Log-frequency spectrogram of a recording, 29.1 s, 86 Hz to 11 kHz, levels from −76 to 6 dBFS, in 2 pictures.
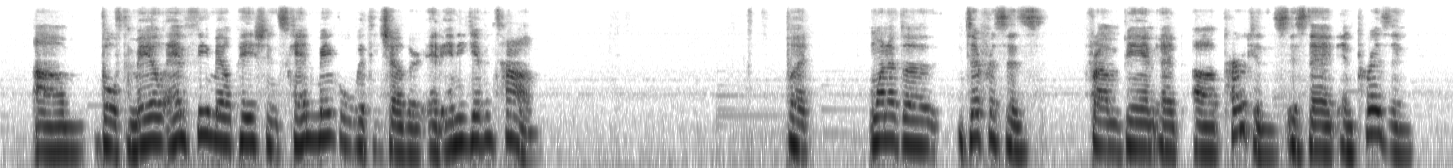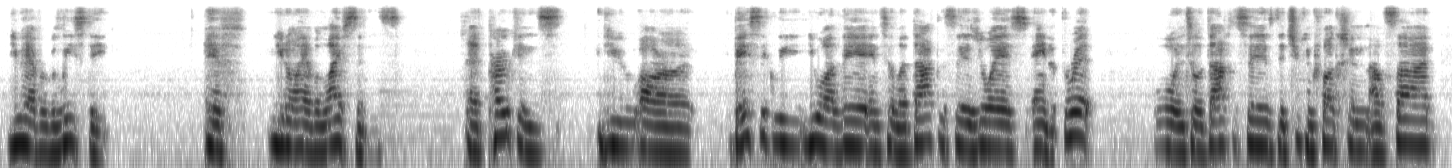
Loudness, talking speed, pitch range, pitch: -12 LUFS, 140 wpm, 145-180 Hz, 160 Hz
